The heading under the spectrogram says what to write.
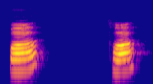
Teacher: उष्ट है दोनों होठों से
